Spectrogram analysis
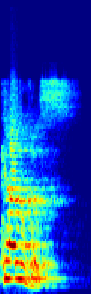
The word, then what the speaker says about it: canvas: So this word consists of two syllables. The first one is stressed. So the first syllable is a stress. So it's called canvas.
